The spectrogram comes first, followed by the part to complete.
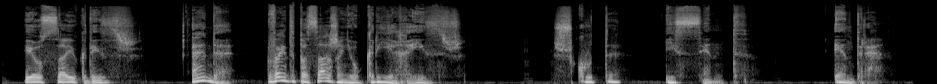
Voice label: portuguese tv shows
